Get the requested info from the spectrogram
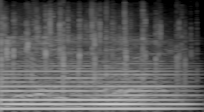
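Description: A long, steady horn blast holding one unchanging pitch, with scattered sharp clicks over it; it cuts off suddenly at the end.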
